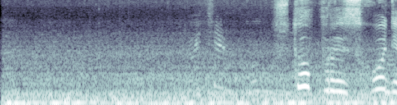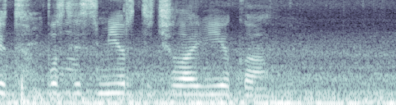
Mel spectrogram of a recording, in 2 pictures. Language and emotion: Russian, sad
